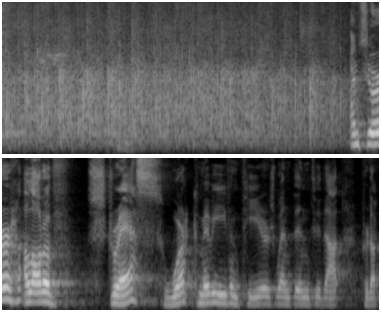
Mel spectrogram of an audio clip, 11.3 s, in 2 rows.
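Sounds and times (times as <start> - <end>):
crowd applauding: 0.0 - 6.0
speech: 5.2 - 11.3.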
